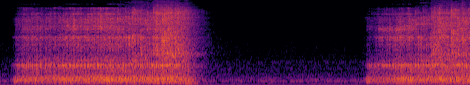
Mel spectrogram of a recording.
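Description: Two very loud, long, harsh rattling snores with a quiet pause between them, buzzing like a power tool.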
